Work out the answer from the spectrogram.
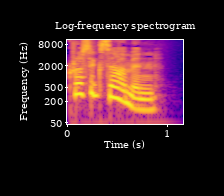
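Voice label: "cross examine", British English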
